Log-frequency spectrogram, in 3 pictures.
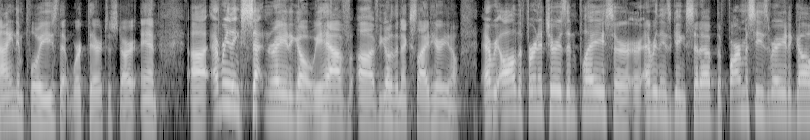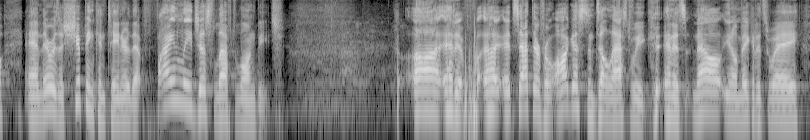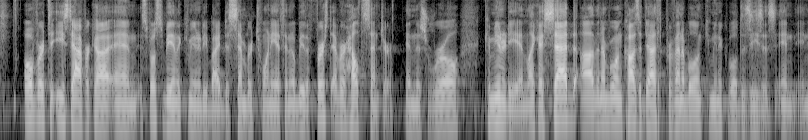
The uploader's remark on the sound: Delivered on 24 October 2021 at Grace Church of La Verne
